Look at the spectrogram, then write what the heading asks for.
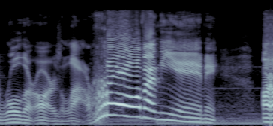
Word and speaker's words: Rovaniemi: at the weather in Rovaniemi. That's how you say it. Rovaniemi. Let me see. The Finns, they do roll their R's. I really don't think you say it as Rovaniemi, but it wouldn't surprise me.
